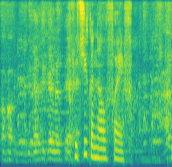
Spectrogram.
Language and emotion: Russian, neutral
